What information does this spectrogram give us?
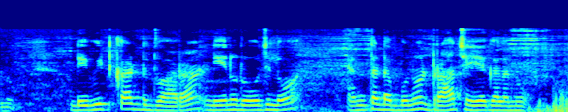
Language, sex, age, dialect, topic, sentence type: Telugu, male, 25-30, Utterandhra, banking, question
